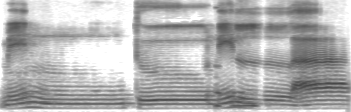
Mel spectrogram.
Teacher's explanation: dibaca samar-samar Dal domah wau sukun Mad Thobi'i panjang dua harakat Allahnya dibaca tipis karena harakat di depannya kasrh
